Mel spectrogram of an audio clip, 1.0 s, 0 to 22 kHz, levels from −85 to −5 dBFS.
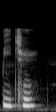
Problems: background sounds at intervals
